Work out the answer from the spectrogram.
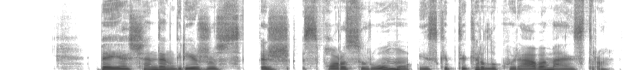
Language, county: Lithuanian, Vilnius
